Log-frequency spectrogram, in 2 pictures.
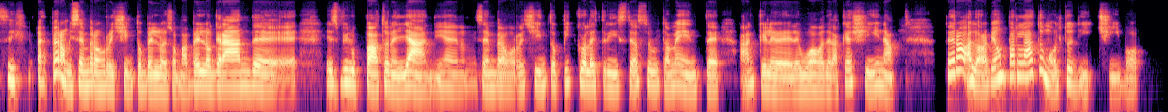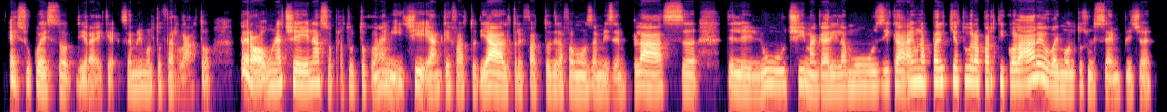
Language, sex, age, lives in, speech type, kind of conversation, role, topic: Italian, female, 45-49, Italy, conversation, podcast, host, Come ti organizzi per preparare una cena accogliente con gli amici?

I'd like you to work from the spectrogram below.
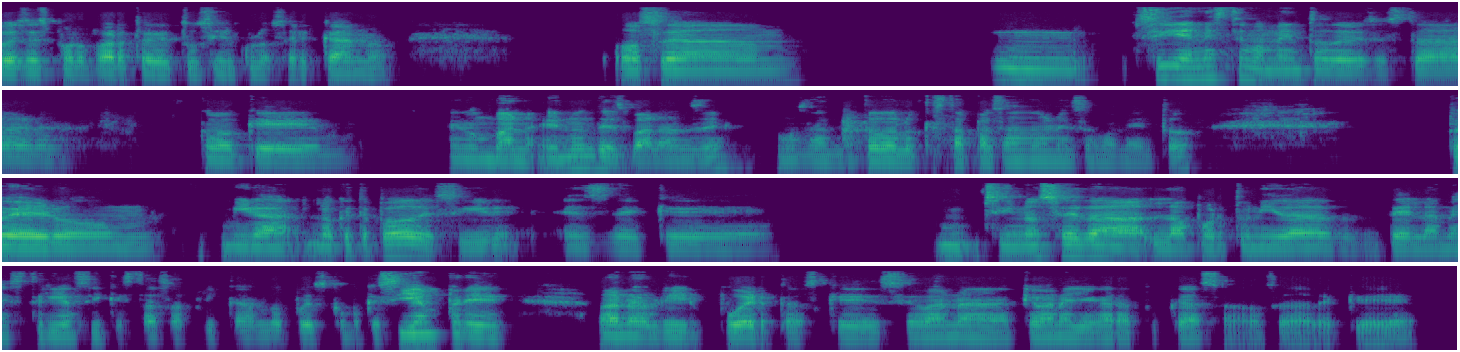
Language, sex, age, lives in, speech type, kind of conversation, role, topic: Spanish, male, 20-24, Mexico, conversation, advice, advisor, ¿Cómo puedo dejar de sentirme abrumado por los plazos y mejorar mi gestión del tiempo?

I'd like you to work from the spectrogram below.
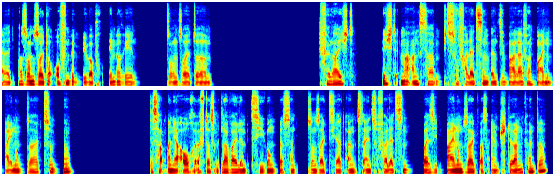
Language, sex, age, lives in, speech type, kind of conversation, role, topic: German, male, 20-24, Germany, conversation, podcast, guest, Was bedeutet Vertrauen in einer Beziehung für dich?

